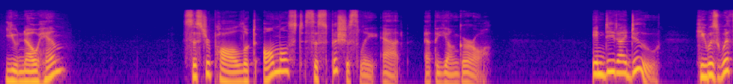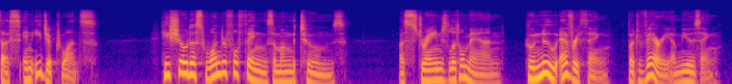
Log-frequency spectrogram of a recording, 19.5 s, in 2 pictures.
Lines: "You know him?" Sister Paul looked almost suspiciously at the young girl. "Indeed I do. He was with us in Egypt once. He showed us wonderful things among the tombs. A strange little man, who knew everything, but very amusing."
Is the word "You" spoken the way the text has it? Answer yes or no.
yes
